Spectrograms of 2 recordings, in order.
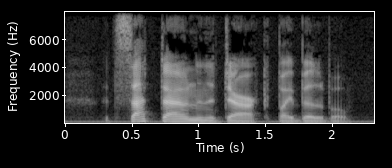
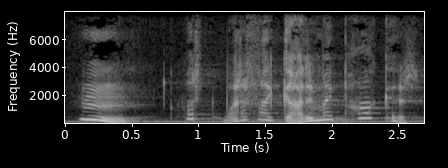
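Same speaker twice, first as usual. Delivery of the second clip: musing aloud; 10 semitones higher, 6 dB quieter than usual. Acted. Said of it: "he said aloud".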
